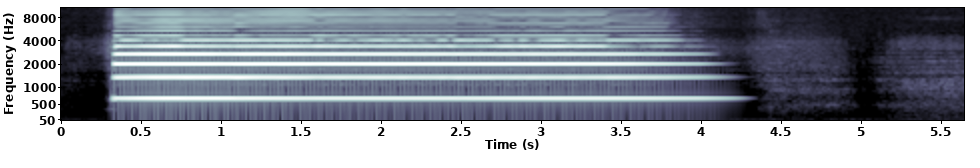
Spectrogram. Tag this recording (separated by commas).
Music, Musical instrument, Wind instrument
